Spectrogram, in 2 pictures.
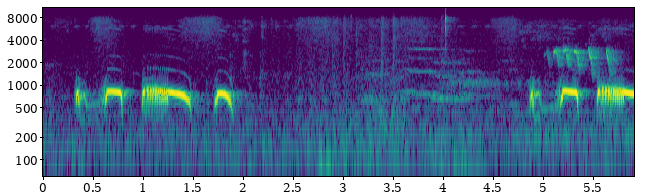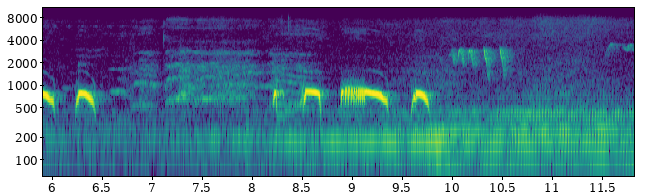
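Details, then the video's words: Red collared dove cooing: soft, low phrases of three or four notes, each group repeated about every four seconds, with higher chirps from another bird in the background. "SUARA DERKUKU GACOR SUARA MERDU"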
